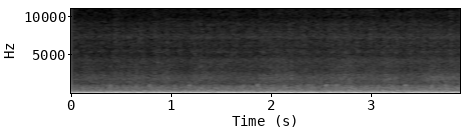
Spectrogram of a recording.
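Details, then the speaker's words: Low-compression four-cylinder car just fitted with Pulse Jet Ignition on all cylinders, warming up with idle dropping: deep, lumpy low rumble wavering unevenly, sounds different; rough idle, owner says it sounds like it needs more. "uh it runs like [ __ ] like literally [ __ ] uh it sounds the engine sounds different it sounds like woy woy"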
